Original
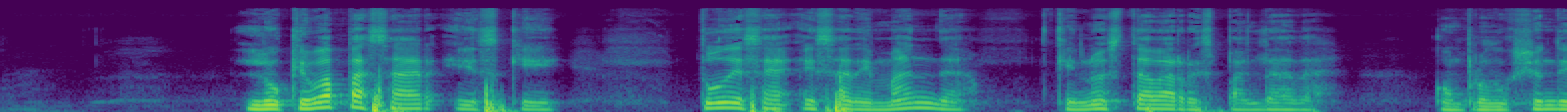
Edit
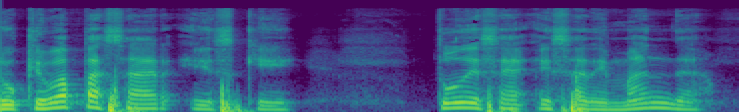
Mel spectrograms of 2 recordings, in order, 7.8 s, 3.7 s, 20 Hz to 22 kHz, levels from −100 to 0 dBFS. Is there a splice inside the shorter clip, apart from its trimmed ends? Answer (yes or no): no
